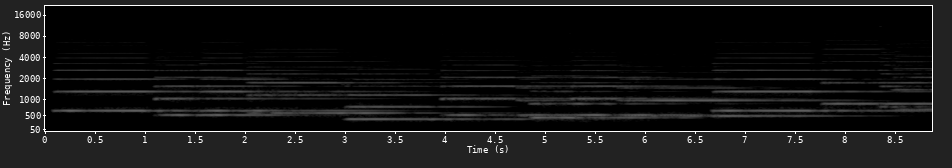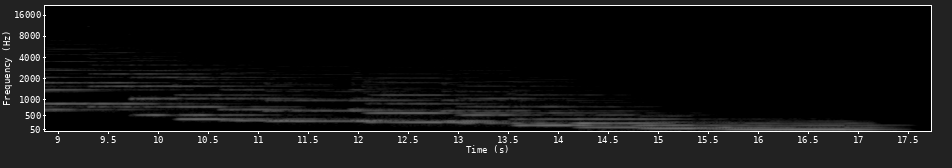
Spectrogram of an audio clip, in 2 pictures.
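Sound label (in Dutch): octaaf 8, orgel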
